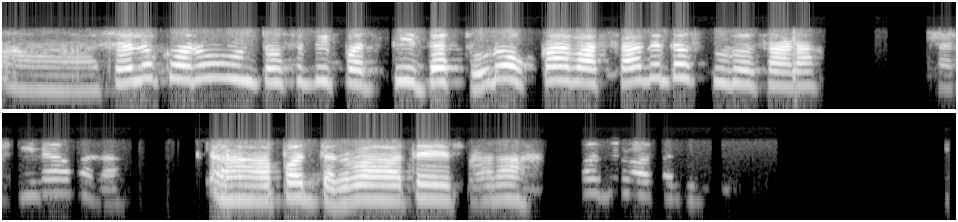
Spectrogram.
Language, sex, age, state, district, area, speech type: Dogri, female, 30-45, Jammu and Kashmir, Reasi, rural, conversation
